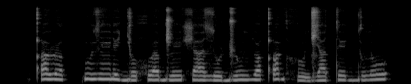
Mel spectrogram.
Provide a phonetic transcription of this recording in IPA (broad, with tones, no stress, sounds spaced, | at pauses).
qʼ ɛ˧ ɭ ʌ˩ kː ũ˧ z ẽ˧ ɾ e˩ ɟ o˩ χʷ a˧ ɖ͡ʐ ẽ˧ ʃ a˧ z u˩ ɖ͡ʐ ũ˧ ʎ u˧ qʼ ʌ˥ ɡ h õ˩ d͡ʑ a˧ t e˧ ɡ d u˧ l o˥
